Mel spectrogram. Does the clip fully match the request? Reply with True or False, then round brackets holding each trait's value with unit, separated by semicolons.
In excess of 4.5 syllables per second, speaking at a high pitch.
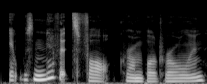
False (4.9 syllables/s; 180 Hz)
